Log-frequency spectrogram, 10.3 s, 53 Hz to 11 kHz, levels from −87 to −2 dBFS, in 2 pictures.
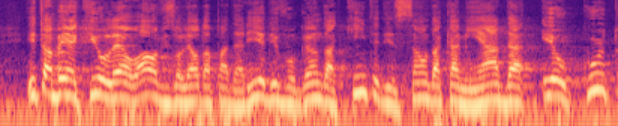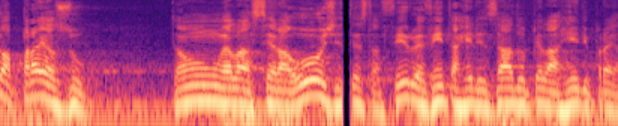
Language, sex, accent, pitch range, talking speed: Portuguese, male, Brazilian, 125-150 Hz, 190 wpm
